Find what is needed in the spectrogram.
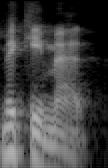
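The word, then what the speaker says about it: MICIMATT: Mickey Mat rhymes with Mickey Mouse.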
